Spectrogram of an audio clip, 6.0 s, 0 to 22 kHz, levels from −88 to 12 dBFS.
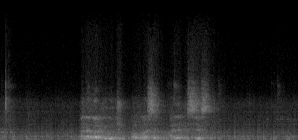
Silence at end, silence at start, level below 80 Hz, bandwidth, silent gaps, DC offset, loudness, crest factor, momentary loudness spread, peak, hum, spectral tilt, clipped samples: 0 s; 0 s; -72 dBFS; over 20 kHz; none; under 0.1%; -37 LUFS; 22 dB; 18 LU; -18 dBFS; none; -3.5 dB/octave; under 0.1%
